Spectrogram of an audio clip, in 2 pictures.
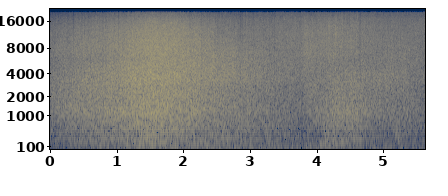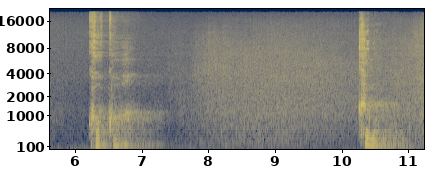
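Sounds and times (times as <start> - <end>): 
ocean waves washing: 6.2 - 11.2
speech: 6.3 - 6.9, 10.3 - 10.8.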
